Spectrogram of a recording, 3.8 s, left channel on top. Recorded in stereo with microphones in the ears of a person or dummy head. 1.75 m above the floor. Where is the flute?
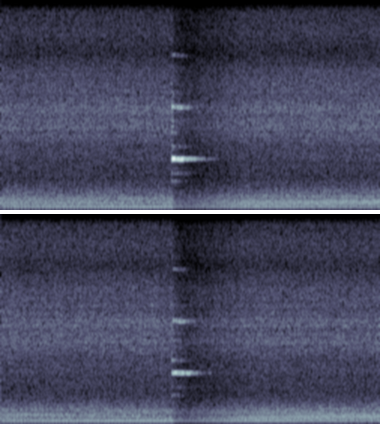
25° left (ahead or behind), 1.2 m.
